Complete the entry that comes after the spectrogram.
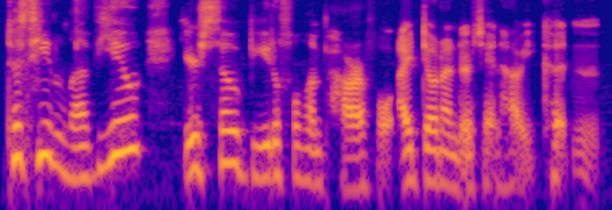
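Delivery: plain reading voice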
